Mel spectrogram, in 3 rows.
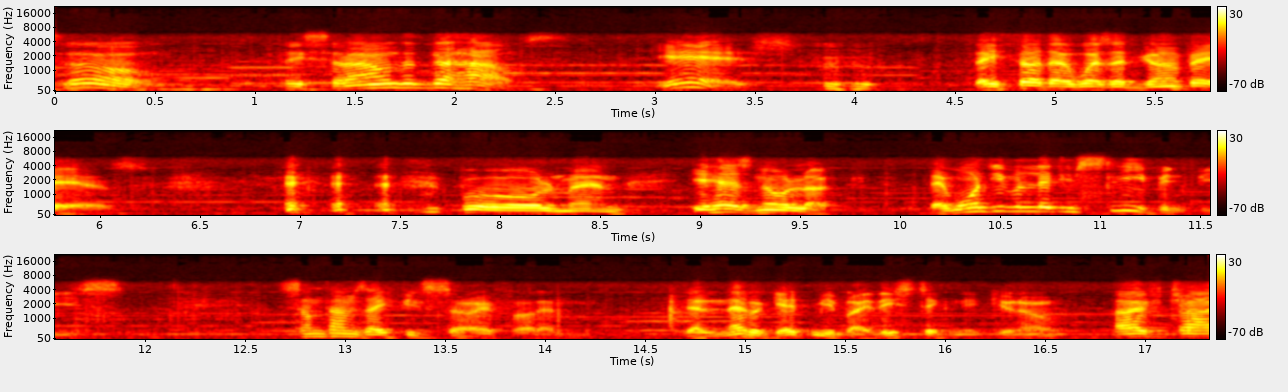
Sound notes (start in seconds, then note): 6.3 laughs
